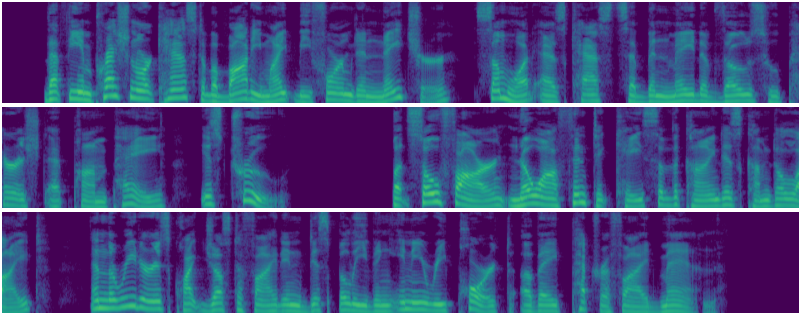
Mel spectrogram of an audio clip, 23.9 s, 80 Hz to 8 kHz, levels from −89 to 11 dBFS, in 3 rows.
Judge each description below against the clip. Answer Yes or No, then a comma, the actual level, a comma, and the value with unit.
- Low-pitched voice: Yes, low, 130 Hz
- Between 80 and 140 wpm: Yes, slow, 135 wpm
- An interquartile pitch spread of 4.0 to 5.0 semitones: Yes, average, 4.6 semitones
